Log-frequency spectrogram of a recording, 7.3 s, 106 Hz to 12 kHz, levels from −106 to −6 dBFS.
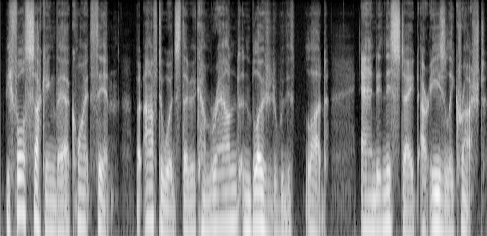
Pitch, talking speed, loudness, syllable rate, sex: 115 Hz, 180 wpm, -21 LUFS, 6.0 syllables/s, male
